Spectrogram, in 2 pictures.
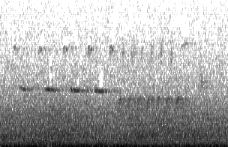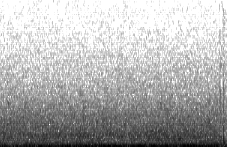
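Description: Birds chirping faintly: a thin high whistle in the first second or so, then a short run of chirps, over a steady low hum of outdoor background noise.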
